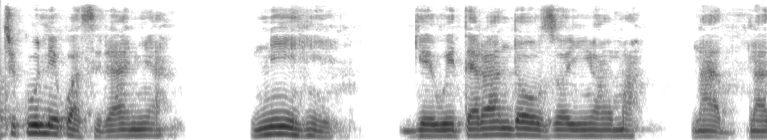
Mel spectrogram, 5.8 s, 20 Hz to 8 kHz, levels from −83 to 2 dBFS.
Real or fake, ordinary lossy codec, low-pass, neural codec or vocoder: fake; none; none; codec, 16 kHz, 4.8 kbps, FACodec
